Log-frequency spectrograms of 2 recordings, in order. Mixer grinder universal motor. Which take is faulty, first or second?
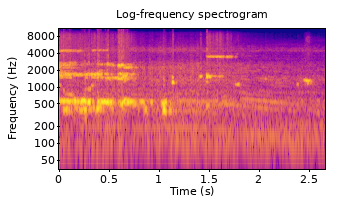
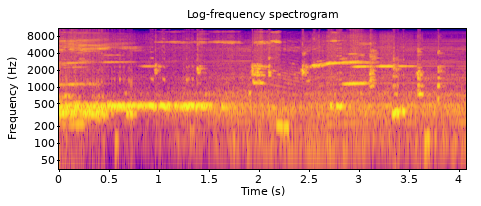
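first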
